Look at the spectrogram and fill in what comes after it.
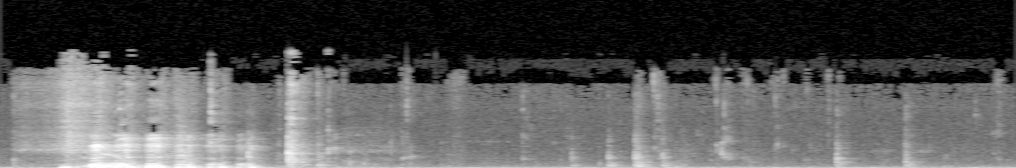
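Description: Close-up eating sounds: soft chewing and small scattered mouth clicks and taps as sushi and edamame are eaten. A short vocal sound comes about half a second in and is the loudest thing.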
